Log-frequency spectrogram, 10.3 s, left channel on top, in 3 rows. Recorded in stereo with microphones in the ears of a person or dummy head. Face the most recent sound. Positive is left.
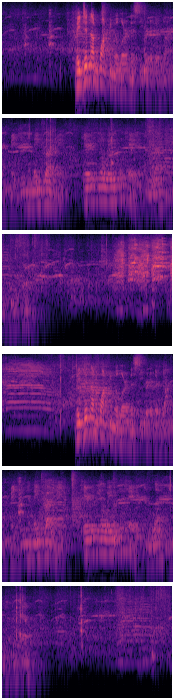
turn(degrees=-25)  # may be behind; listen again after turning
